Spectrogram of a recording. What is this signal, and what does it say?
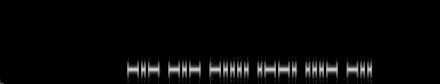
Morse code, heard as a keyed tone, about 36 wpm, 700 Hz. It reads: KK6PVD
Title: USA Call Signs - 6 Characters - 4x Character Spacing - 35wpm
